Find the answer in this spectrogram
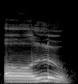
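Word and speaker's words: oğlu: Το οποίο στα τουρκικά διαβάζεται ολού.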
